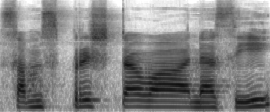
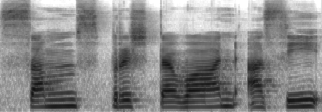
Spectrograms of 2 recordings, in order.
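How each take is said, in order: First: The two words are joined together. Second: The two words are said separately.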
